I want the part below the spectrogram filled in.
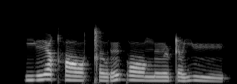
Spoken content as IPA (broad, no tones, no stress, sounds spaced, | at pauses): j ɪː qʰ ɔː ǀ ə ʊ̯ ɾ ø ɡ ɔː ŋ øː ʈ ə j yː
